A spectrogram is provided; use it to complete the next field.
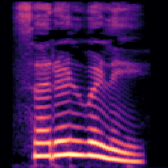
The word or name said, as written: ಸರಳ್ವಳೆ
